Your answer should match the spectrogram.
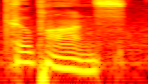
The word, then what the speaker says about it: coupon: That's right, coupons. And that's how you say it, coupon. Like gray poupon, coupon.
